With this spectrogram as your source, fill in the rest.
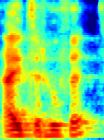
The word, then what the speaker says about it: Uitterhoeve: try it at home my last name is pronounced as outer hoofer which is a Dutch surname that's also where I'm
